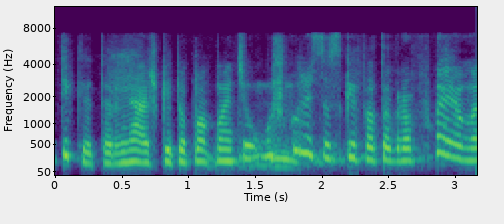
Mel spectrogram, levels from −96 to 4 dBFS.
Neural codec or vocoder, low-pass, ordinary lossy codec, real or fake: codec, 16 kHz, 4 kbps, FreqCodec, smaller model; 7.2 kHz; AAC, 64 kbps; fake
